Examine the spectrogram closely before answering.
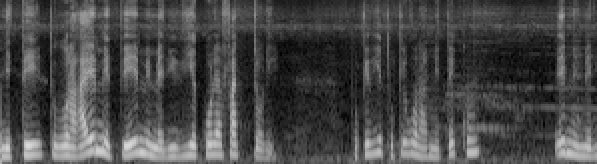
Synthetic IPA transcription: metetoɣoɾaɣaemeteememɛɾiðiɛkoɾeafak̚toɾi | tokeðietokeɣoɾameteko | ememɛɾi

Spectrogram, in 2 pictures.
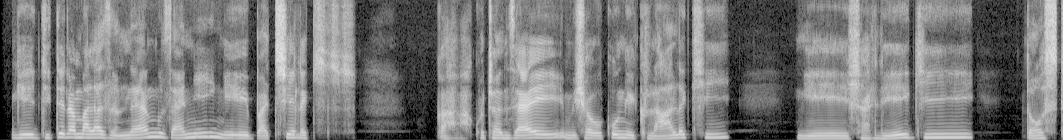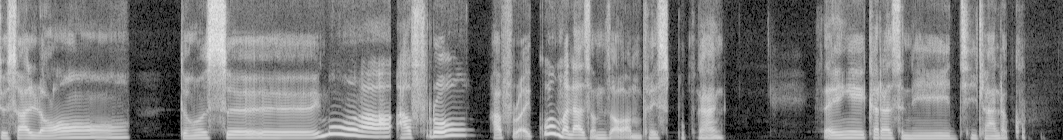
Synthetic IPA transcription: ŋed̪it̪enəmalazaminaaɲuzaniŋebat͡ʃelaki̥ | kaɦakuaʈ͡ʂanizajmiʃavakuŋekilalakʰi | ŋeʃaleɡi | d̪̥ɔ̃si̥d̪esalɔ̃ | d̪̥ɔ̃s | imuafro | afro̰a̰jkumalazamiza̰wa̰minfesb̥ukŋaɲi | iz̥ajŋekaɾazaned̪ilalaku̥

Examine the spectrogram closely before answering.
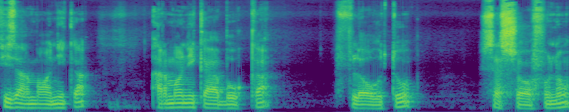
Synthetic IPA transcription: fizaɾmɔnika | aɾmɔnikaːbukːa | flɔwt̪u | sasːɔfunu

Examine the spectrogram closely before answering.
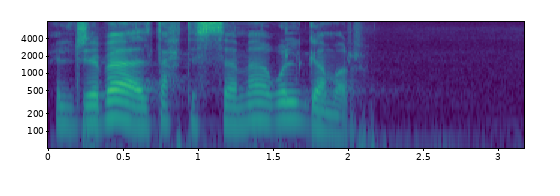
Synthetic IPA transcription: ʔɪld͡ʒɪbaːlt̪aħt̪ɪsːamaːwɪlɡamɑ̰ɾˤ

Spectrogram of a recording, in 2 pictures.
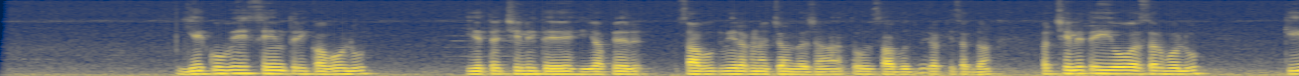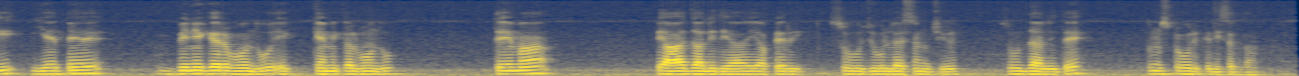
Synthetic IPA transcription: jeːkoːbiːseːmt̪əɾiːkaːboːluː | jeːt̪eːt͡ʃʰɪliːt̪eːjaːpʰɪɾ | saːbət̪biːɾəkʰnaːt͡ʃaːə̃nd̪aːt͡ʃãːt̪oːsaːbət̪bʱiːɾəkʰːiːsək̚d̪aː | pəɾt͡ʃʰɪliːt̪eːioːəsəɾboːluː | kɪjeːpẽː | bɪneɡəɾbõːnd̪uːɪkːɛːmɪkəlɦõːnd̪uː | t̪eːmãː | pjaːɾd̪aːliːd̪ɪjaːjaːpʰɪɾsuːd͡ʒuːlɛːsənt͡ʃsuːd̪aːliːt̪eː | t̪ʊmsʈoːɾikəɾiːsəkd̪aː

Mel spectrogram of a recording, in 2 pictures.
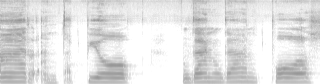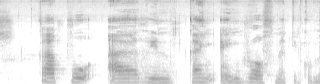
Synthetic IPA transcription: aɾa̰nta̰piok̚ | ɡanɡanpos | kapuaɾinkaɲa̰ɲɾofnatiŋkoma

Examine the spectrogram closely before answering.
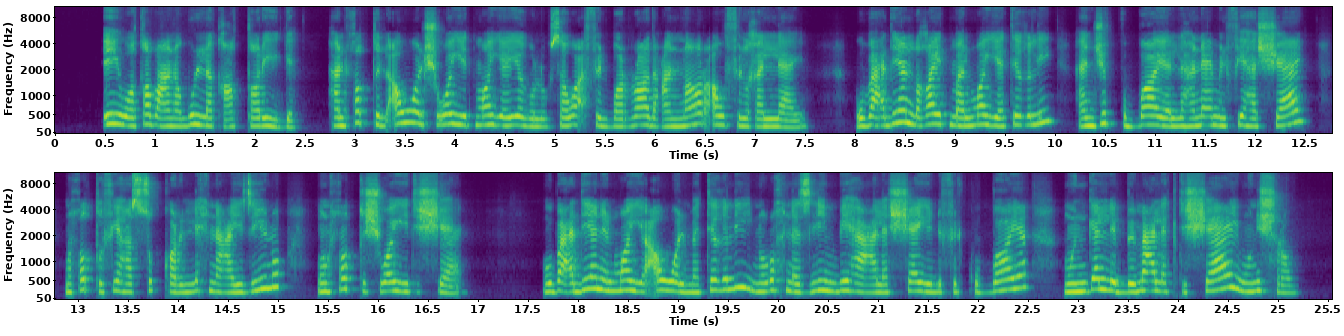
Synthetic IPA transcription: ʔiːwæt̪ˤɑbʕɑnʔæɡuːlːakʕat̪ˤːɑɾiːɡa | hænħot̪ˤːɪlʔæ̰wːælʃʊwajːɪmæjːæjɪɣlusawa̰ːʔfilbɑrˤːɑːd̪ʕanːɑːɾˤʔa̰wfilɣælːæːja | wɪbaʕd̪eːnlɪɣæːjɪt̪malmæjːæt̪ɪɣli | hænd͡ʒiːb̚kʊbːæːjælːiːɦænɪʕmɪlfiːɦæʃːaːj | nħot̪ˤːfiːɦæsːʊkːɑɾˤɪlːiʔɪħnaʕajziːnʊ | wɪnħot̪ˤːʃwajːɪʃːaːj | wɪbaʕd̪eːnɪlmæjːa̰ʔæwːalmæt̪ɪɣlinɾuːħnazliːmbiːɦæʕalæʃːaːjɪlːifilkʊbːaːjawɪnɡælːɪbːɪmaʕlakt̪ɪʃːaːjwɪnɪʃɾɑb̚

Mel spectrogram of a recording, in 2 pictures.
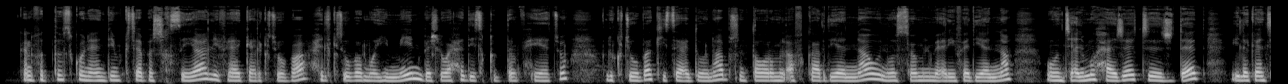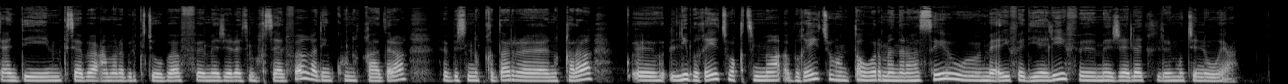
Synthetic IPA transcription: kænfɑd̪ˤːəlt̪kunʕənd̪iməkt̪æbaʃɑ̥xsˤəjːalifihækʕəlkt̪ubaħalːəlkt̪ubamʊhəmːinbæʃəlwaħəd̪jət̪qɑd̪ːəmfi̥ħajæt̪uwəlkt̪ubakæjsaʕəd̪unæbæʃnt̪ˤːɑwːəɾumənəlʔəfkɑɾˤd̪jælnæwnwəsːʕumnəlmaʕɾəfad̪jælnæwnət̪ʕlːmuħaʒæt̪ʒəd̪æd̪ʔəlːækænət̪ʕənd̪iməkt̪əbaʕamɾˤɑbəlkt̪ubafimæʒælæt̪mʊxt̪ælfaɣæd̪inkʰunqɑd̪ɾˤɑbæʃnəqd̪əɾˤnəqɾˤɑ | libɣit̪wɑqt̪mæbɣit̪wnt̪ˤːɑwːəɾmænɾˤɑsˤiwlmaʕɾəfad̪jælifimæʒælæt̪əlmʊt̪ænæwːə̰ʕa

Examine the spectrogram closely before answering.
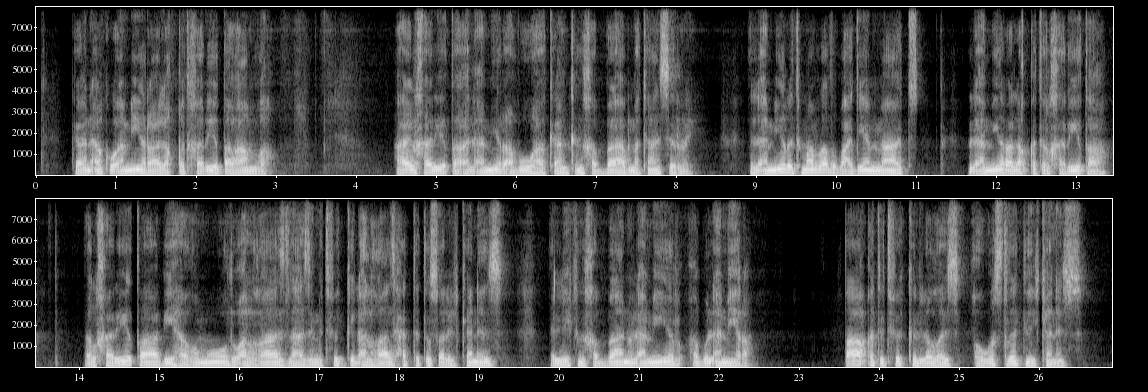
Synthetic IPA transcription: kaːnʔakuʔamiːɾalɑqːɑt̪xɑɾiːt̪ˤɑɣɑːmðˤɑ | haːjɪlxɑɾiːt̪ˤɑʔɪ̰lʔa̰miːɾʔa̰buːhakaːnkunxabːaːhabmakaːnsɪrːi | ʔɪlʔamiːɾət̪mɑrˤːɑðˤwbaʕd̪eːnmaːt̪ | ɪlʔamiːɾalɑqːɑt̪ɪlxaɾiːt̪ˤɑ | ʔɪlxɑɾiːt̪ˤɑbiːɦaɣʊmuːðwʔalɣaːzlaːzəmt̪fakːɪlʔalɣaːzħat̪ːat̪ɨsˤɨlɪlkanz | ʔɪlːikuːnxabːaːnəlʔamiːɾʔabulʔamiːɾa | t̪ˤɑːqɑt̪t̪fakːɪɾlʊɣaz | wːɑsˤlɑt̪ləlkanz̥

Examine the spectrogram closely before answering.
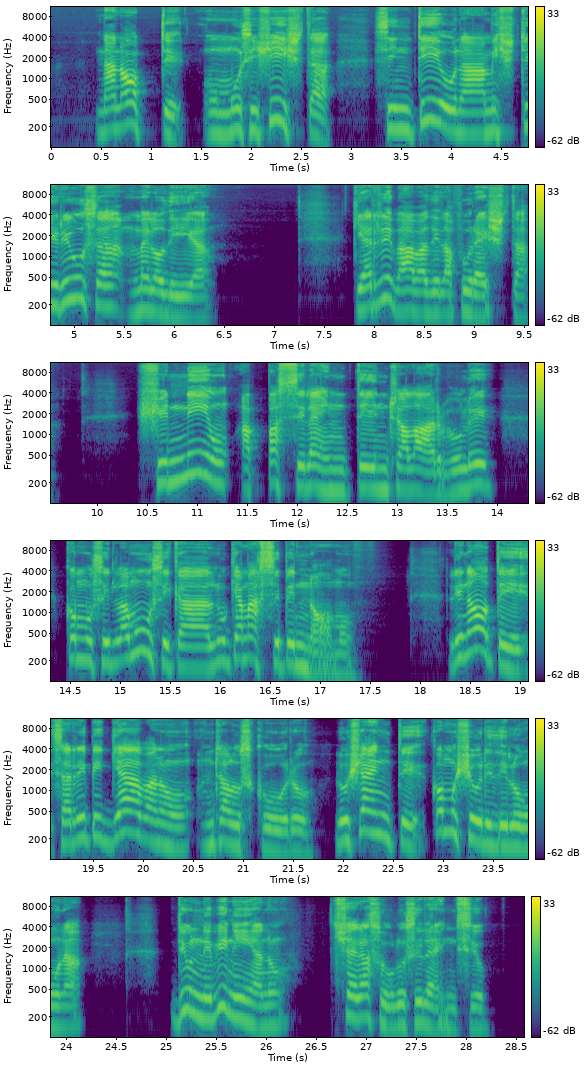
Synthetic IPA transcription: nanɔt̪ːɪ | umːusit͡ʃist̪a | sɪnt̪iːunamist̪ɪɾjuːsamɛlɔd̪iːa | k̟ɪarːivaːvad̪ɪlafuɾɛst̪a | ʃɪnːiːʊapːasːɪlɛnt̪ɪɳt̪ɾalarvʊlɪ | kɔːmʊsɪlːamuːsikalʊk̬jamasːɪpɪnːɔ̰ːmʊ | lɪnɔːt̪ɪsarːipiɟːaːvanʊɳt̪ɾalʊskuːɾʊ | lut͡ʃɛnt̪ɪkɔmʊt͡ʃuːɾɪd̪ɪluːna | d̪iunːɪvɪniːanʊ | t͡ʃɛːɾasuːlʊsilɛnt̪sjʊ

